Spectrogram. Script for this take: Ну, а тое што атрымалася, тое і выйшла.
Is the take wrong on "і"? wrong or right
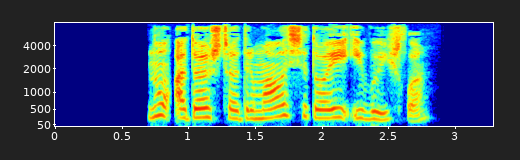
right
